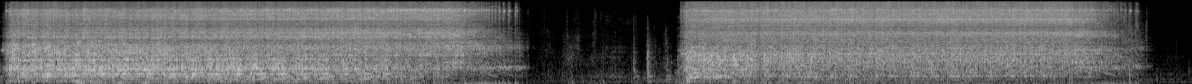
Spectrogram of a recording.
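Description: An 8mm socket on a power tool backs out fan shroud bolts on a Ford E-250 van, with two long, loud, close bursts of steady high whirring separated by a brief quiet gap.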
